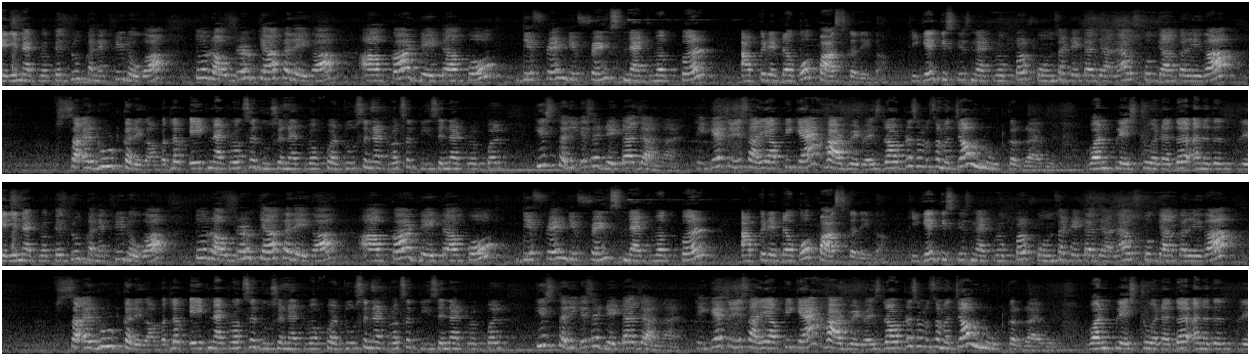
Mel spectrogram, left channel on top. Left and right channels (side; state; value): both; normal; correlation 0.67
